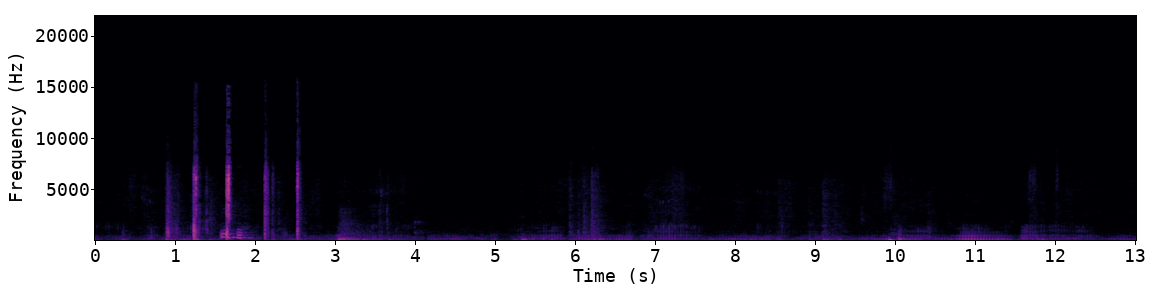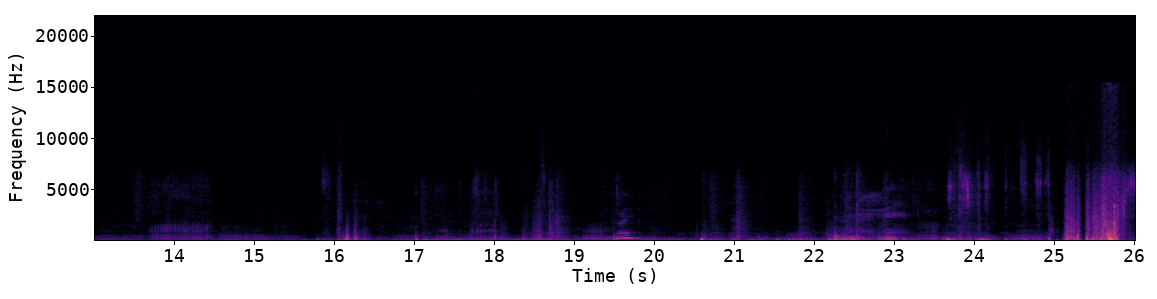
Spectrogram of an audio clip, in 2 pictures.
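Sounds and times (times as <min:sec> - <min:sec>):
cat purring: 0:00.0 - 0:26.0.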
